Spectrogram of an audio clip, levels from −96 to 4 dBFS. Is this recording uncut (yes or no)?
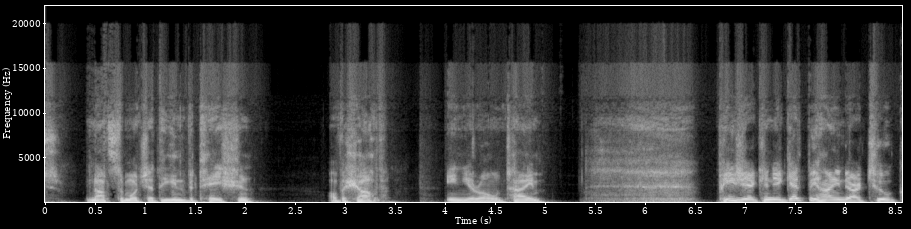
no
